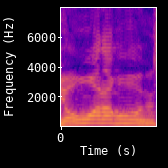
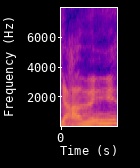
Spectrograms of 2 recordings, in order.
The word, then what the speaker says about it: 야훼: 그래서 후대에 아마 보통 중세 정도로 생각하는데 여기다가 아도나이의 모음을 붙인 거예요. 여호와라는 거기에 그 자음에다가 아도나이의 모음을 붙여서 발음했더니 여호와가 된 거야. 그래서 여호와라고 사람들이 생각하고 부르고 했었는데 현대에 와서 생각하면 아니 그거 아닌데? 조금 더 연구해 보니까 이게 여호와라기보단 야훼에 더 가까운 것 같다 이 발음이.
